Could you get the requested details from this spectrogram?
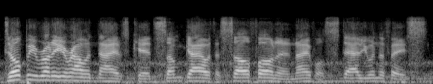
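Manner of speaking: mock scolding. Real, not acted. Scolding game kids.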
